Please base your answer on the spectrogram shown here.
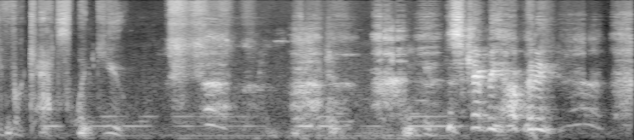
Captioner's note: hyperventilating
